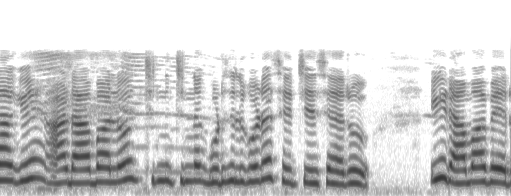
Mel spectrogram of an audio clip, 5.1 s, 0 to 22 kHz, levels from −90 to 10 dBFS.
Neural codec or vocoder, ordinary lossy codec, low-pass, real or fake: none; none; none; real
